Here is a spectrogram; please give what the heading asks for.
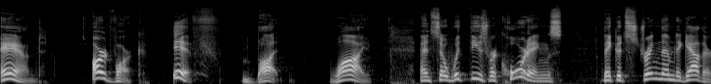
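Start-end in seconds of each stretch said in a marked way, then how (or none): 0.0-3.7 very slow, sing-song, one word at a time. Explaining early automated voice systems, reading isolated single words. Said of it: "They'd sit down and go".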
